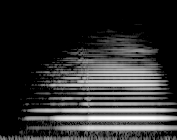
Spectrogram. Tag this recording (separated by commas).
Bowed string instrument, Musical instrument, Music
